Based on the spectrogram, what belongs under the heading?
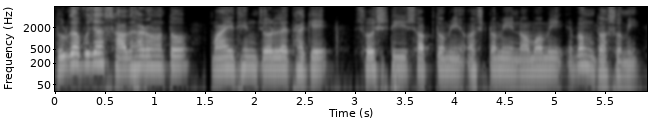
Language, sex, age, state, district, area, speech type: Bengali, male, 18-30, West Bengal, Nadia, urban, spontaneous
